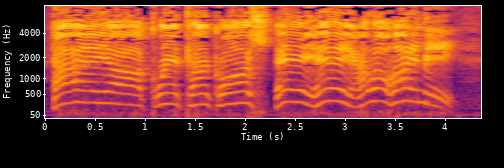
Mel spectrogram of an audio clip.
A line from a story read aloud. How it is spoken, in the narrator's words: holler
